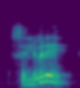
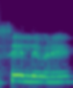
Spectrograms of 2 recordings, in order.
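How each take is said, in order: First: The stress is on the last syllable. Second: The stress is on the first syllable.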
